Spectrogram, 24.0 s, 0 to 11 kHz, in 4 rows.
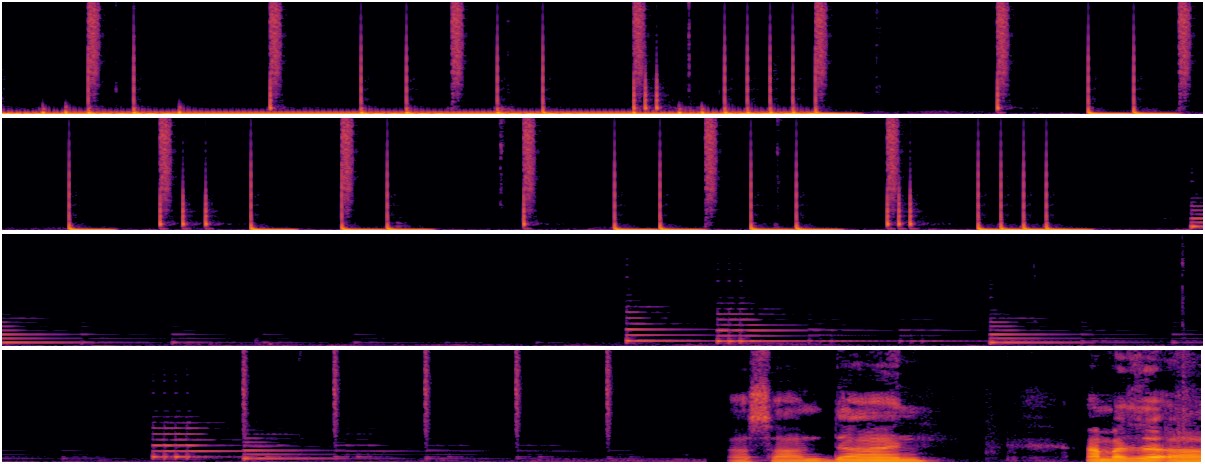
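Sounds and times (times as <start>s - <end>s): heavy bass line: 0.0s - 4.3s
hip-hop drum machine beat: 0.0s - 4.3s, 5.0s - 11.5s, 18.9s - 21.2s
plucked melody: 11.9s - 21.4s.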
